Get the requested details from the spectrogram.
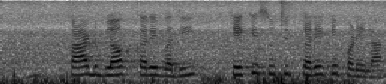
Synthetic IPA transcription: kaːɾɖblɔːkːɐɾebɐd̪ʱi | keːkesuːt͡ʃɪt̪kɐɾekepɐɽeːlaː

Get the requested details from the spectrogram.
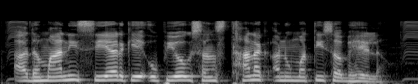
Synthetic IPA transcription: əd̪ʱmanisejəɾkeʔupjoɡsə̃nst̪ʰanəkənumət̪isə̃bʱel

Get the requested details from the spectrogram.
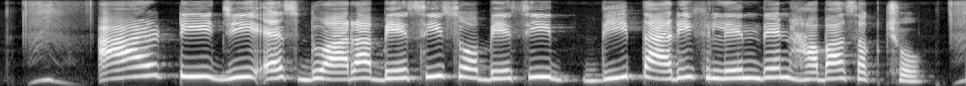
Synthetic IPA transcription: aːɾʈid͡ʒiesd̪ʊaːɾabeːsisɔbeːsid̪it̪aːɾiːkʰleːnd̪enɦəbasəkt͡ʃʰoː

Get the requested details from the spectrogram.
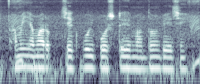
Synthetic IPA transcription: amiamaɾt͡ɕekbojposʈeɾmad̪ʱːomepejet͡ɕʰi

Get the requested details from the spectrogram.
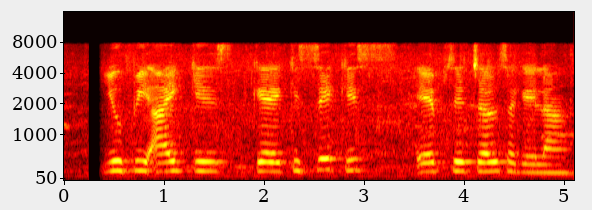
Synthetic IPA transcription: juːpiːaːi | ekɪsːekɪsɛːpset͡ʃɐlsɐkeːlaː

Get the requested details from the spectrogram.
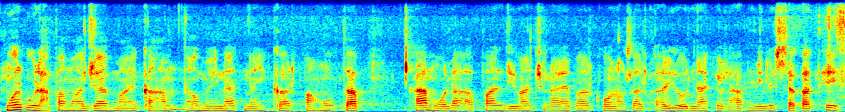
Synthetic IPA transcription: moɾbʱuɽ̤aːpãmãd͡ʒamaːjkaːməwmɛɦnət̪nɐɦĩkəɾpaːɦũt̪əb̚ | kamoːlaəpənd͡ʒiːʋənt͡ʃɐl̤aːebəɾkoːnosəɾkaːɾijoːd͡ʒnakelaːbʱmɪlisəkət̪ɦeː

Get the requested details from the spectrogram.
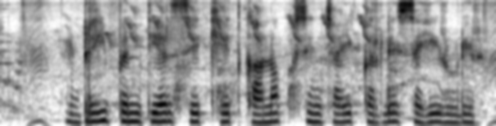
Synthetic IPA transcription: ɖɾiːpə̃nt̪ijəɾsekʰeːt̪kaːnoːksɪ̃ɲt͡ʃaːikɐɾlesɐɦiɾoːɖeːɾ

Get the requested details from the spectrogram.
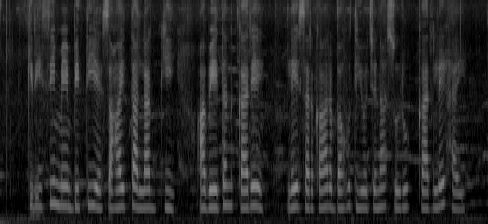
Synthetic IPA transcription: kɾiːsimẽbɪt̪iəsəɦaːjt̪alɐɡi | a̰ːbeːd̪ənkəɾe | leːsəɾkaːɾbəɦʊt̪joːd͡ʒnasʊɾukəɾlehɛi

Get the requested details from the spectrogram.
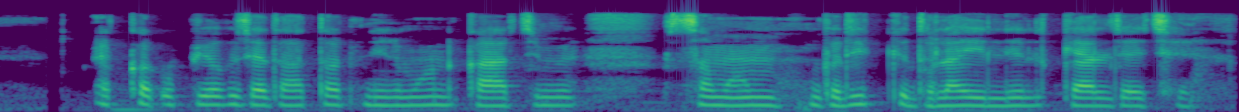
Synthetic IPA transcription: ekːəɾupjoɡd͡ʒad̪at̪əɾniɾmankaɾd͡ʒmesəmamɡɾikd̪ʱolailelkɛld͡ʒajt͡ʃʰɛ

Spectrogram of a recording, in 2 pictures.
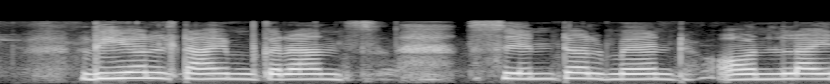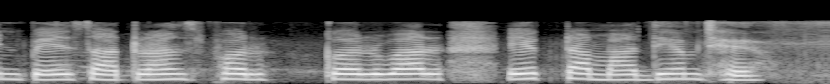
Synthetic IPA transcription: ɾijəlʈaimɡɾansː | eɳʈəlmeɳʈɔnlainpesaʈɾanspʰəɾ | kəɾbaɾekʈamad̪ʱjəmt͡ʃʰɛ

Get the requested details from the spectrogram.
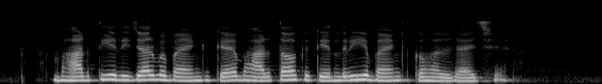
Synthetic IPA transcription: bʱaɾt̪ijəɾid͡ʒəɾbbɛ̃ŋkːebʱaɾt̪əkkẽnd̪ɾijbɛ̃ŋkːəɦəld͡ʒajt͡ʃʰɛ̰

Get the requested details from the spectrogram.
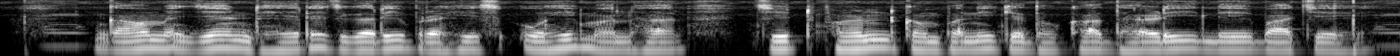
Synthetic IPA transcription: ɡaːwmed͡ʒẽɖʱeːɾet͡ʃɡəɾiːbɾəɦisoːɦimənɦəɾt͡ʃiʈpʰəɳɖkə̃mpəniked̪ʱoːkʰad̪ʱəɽilebaːt͡ʃeɦɛː

